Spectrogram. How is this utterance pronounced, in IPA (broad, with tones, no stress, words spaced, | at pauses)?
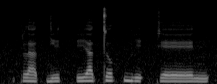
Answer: pla˨˩t̚ji˨˩t̚ ʔi˧a̯ to˦˥k̚ bi˨˩ʔkeː˧n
